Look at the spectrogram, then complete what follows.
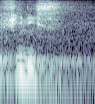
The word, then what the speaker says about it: finissent: on a ajouté ONT mais on prononce pas l'ONT ils sont silencieux donc on prononce elles finissent c'est pareil pour ils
